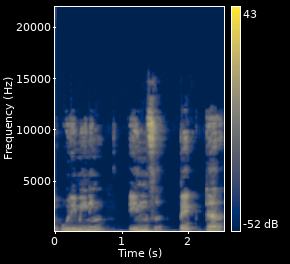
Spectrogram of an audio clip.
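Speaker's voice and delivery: slow, rising reveal of inspector; slow teacher reveal. Shown as a demonstration. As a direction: stretch the phrase toward the word.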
